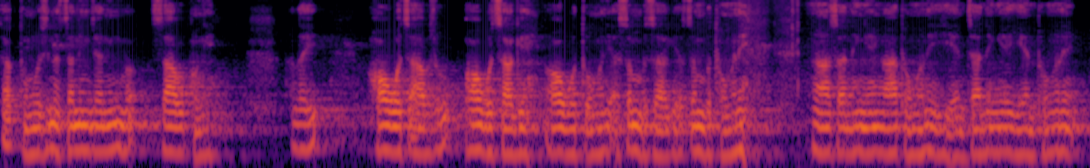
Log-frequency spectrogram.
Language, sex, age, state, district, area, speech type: Manipuri, male, 30-45, Manipur, Kakching, rural, spontaneous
